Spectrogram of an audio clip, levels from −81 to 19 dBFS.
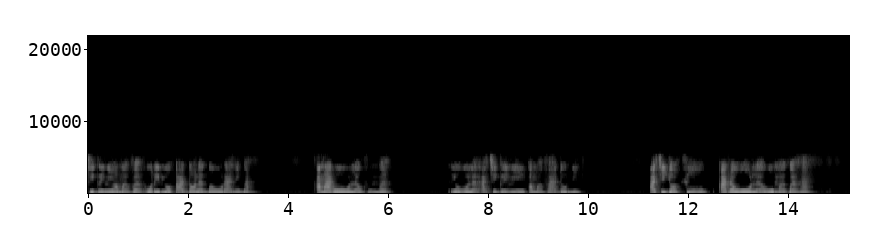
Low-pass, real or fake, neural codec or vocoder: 5.4 kHz; fake; autoencoder, 48 kHz, 32 numbers a frame, DAC-VAE, trained on Japanese speech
